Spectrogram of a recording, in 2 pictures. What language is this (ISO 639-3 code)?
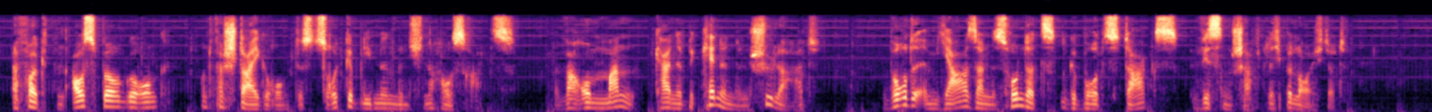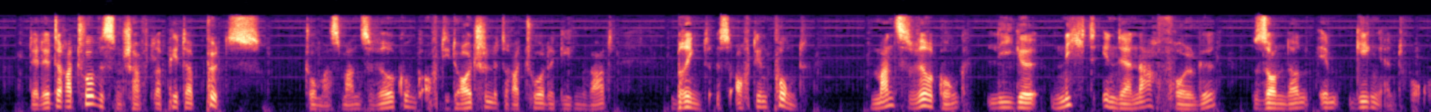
deu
